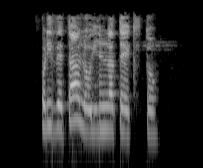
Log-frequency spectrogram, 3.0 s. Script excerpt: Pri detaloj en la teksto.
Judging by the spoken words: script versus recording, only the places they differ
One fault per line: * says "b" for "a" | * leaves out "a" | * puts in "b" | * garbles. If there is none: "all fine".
all fine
